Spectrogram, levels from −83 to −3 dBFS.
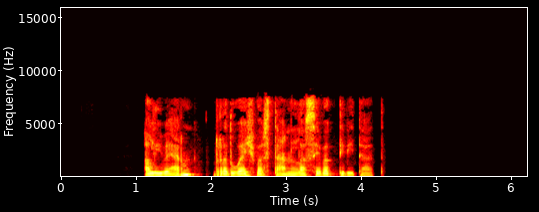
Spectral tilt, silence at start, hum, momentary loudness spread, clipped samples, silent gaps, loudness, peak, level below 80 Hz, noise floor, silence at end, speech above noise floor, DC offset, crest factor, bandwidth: -5 dB/octave; 1.1 s; none; 10 LU; under 0.1%; none; -19 LUFS; -2 dBFS; -58 dBFS; -81 dBFS; 2.05 s; 63 dB; under 0.1%; 20 dB; 8 kHz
